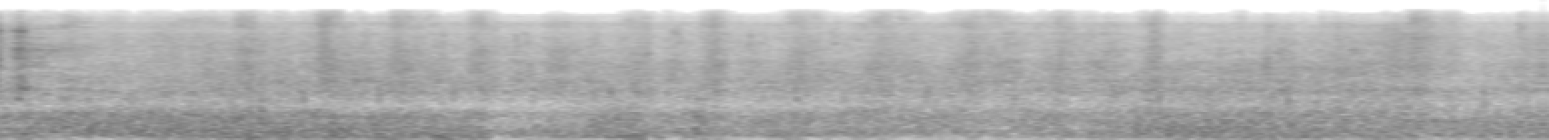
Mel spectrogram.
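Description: Wind buffeting the microphone over ocean swell washing against a rock ledge, a steady rushing rumble.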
